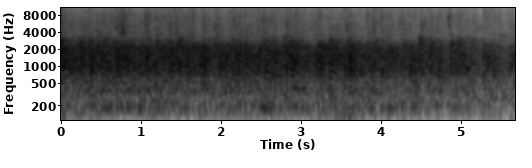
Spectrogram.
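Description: Sustained audience applause welcoming a guest to a session, a dense, steady wash of many hands clapping at an even, fairly loud level for several seconds, tapering slightly at the very end, with no talking over it.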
